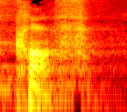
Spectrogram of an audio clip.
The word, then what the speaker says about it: kaph: Verse 81, the Hebrew letter is kaf, K-A-P-H. Sounds like, you know, when someone is sick and they cough.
